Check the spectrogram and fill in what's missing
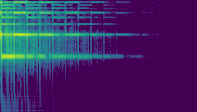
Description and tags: A synthesized high tech input menu select sound to be used in sci-fi games. Useful for all kind of menus when having the cursor moving though the different options.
